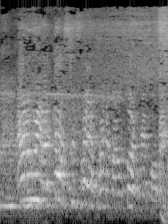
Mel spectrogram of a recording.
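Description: A voice calls out over a club mix during a breakdown, with the bass and kick dropped out and only higher synth and noise layers underneath.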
